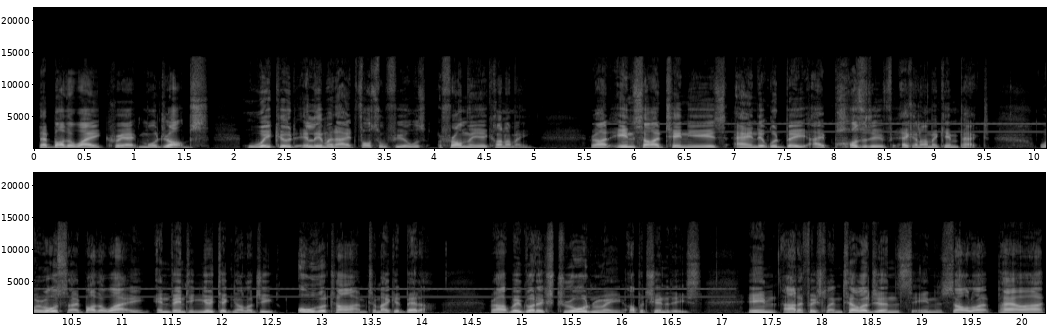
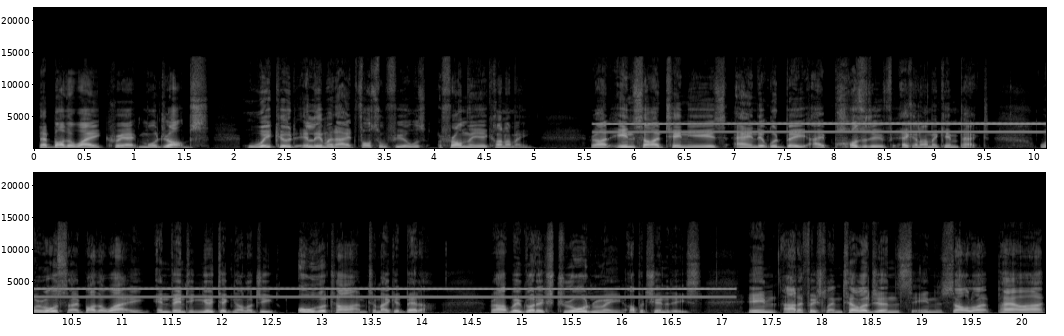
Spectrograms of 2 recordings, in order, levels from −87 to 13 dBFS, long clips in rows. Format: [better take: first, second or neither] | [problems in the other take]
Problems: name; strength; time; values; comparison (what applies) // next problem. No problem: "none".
first | high-pitched whine; loud; from 5.5 to 17 s; 4 kHz, 6 dB below the speech; faint in the first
